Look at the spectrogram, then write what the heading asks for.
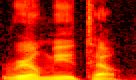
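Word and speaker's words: Realmuto: the whole game through JT real Muto needs to have his name pronounced real Muto and for the I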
